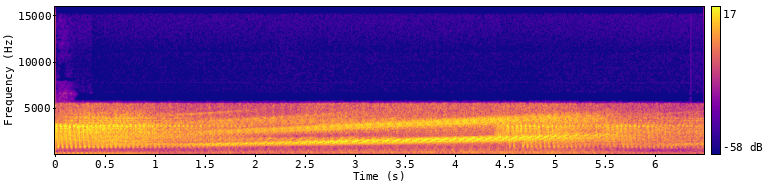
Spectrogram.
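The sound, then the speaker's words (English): An alien spaceship departing for another dimension with its doors closed: a loud, steady engine roar with a whining tone that sweeps steadily upward over several seconds, heard alone with no voices. “There goes the ship.”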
